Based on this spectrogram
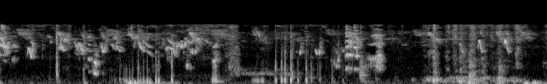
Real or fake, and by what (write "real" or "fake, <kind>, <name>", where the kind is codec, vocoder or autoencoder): real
